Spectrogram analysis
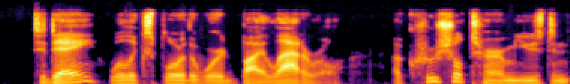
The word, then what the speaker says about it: bilateral: discussing Global cooperation and Partnerships let's start with pronunciation bilateral is pronounced as by lat Ur rule break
